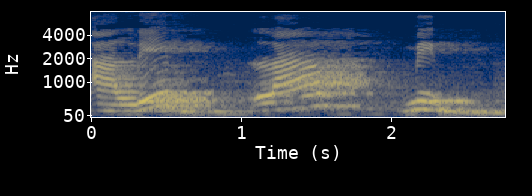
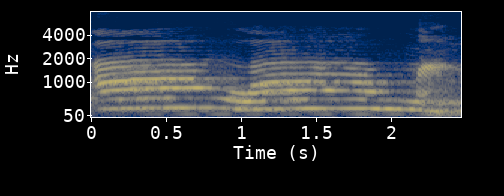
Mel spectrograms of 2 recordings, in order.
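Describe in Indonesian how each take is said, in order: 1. Nama tiap huruf diucapkan terpisah. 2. Hurufnya disambung jadi satu kata. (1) "Yang boleh alif, lam, mim" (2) "nggak boleh kita baca alama"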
